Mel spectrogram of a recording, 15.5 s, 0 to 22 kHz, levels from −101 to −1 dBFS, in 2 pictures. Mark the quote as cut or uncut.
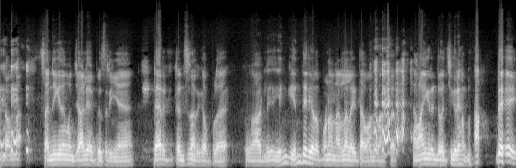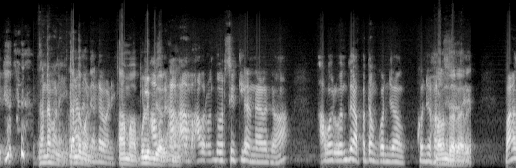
cut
